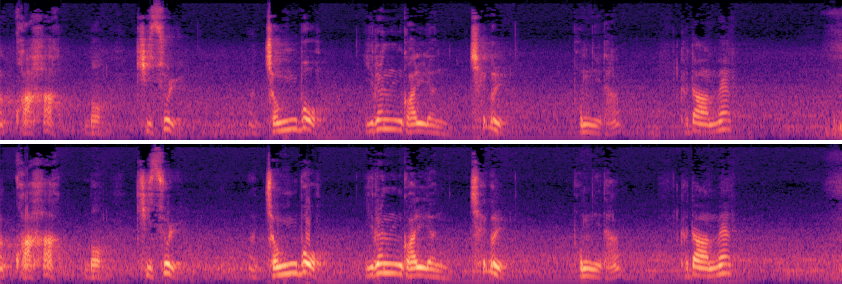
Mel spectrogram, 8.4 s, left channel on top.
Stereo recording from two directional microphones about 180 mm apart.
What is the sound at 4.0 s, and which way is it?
Speech, 10° left (ahead or behind).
